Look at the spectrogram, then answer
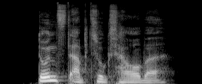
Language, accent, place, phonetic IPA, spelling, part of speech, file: German, Germany, Berlin, [ˈdʊnstʔapt͡suːksˌhaʊ̯bə], Dunstabzugshaube, noun, De-Dunstabzugshaube.ogg
- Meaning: kitchen hood, (UK) extractor hood, (US) range hood, (AU, NZ) rangehood, cooker hood, exhaust hood, oven hood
